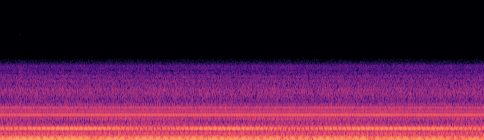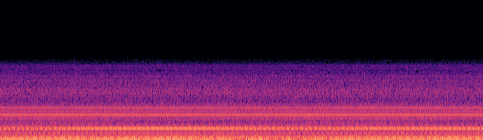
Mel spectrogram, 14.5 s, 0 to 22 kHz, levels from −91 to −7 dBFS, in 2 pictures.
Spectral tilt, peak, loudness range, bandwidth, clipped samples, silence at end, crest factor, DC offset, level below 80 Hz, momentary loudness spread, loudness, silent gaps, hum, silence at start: -10.5 dB/octave; -16 dBFS; 1 LU; 3.5 kHz; under 0.1%; 0 s; 12 dB; under 0.1%; -30 dBFS; 2 LU; -30 LUFS; none; none; 0 s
